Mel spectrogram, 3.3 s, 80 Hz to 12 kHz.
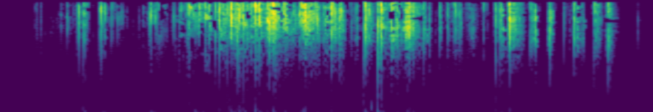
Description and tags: Glass marbles being poured back and forth from one hand to another. Grainy, glassy sound. Close miked with Rode NT-5s in X-Y configuration. Trimmed, DC removed, and normalized to -6 dB.
marble, glass, shuffle, pour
